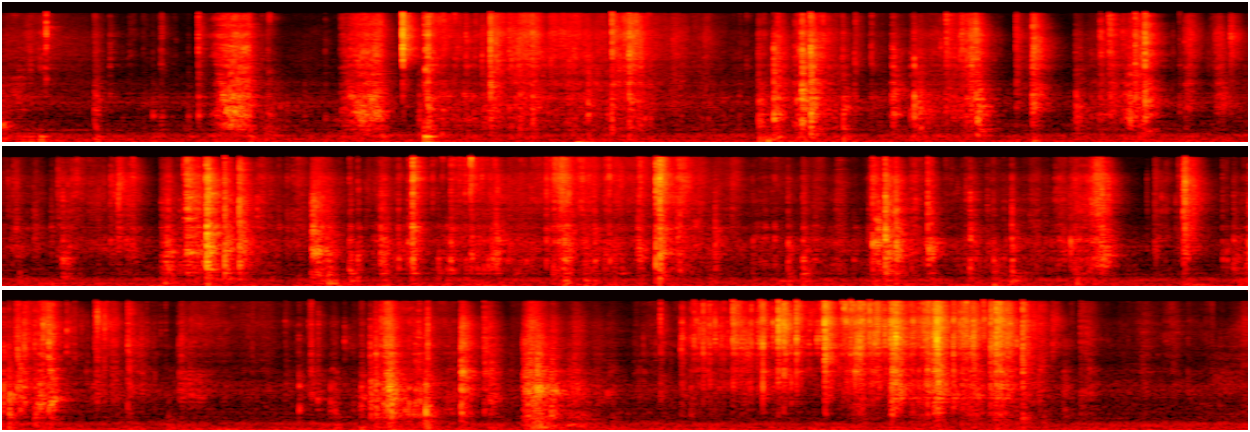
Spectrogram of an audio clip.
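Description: Upper Deck hockey card blaster boxes and packs being opened by hand: cardboard and pack wrappers tearing and crinkling, and cards rubbing and sliding against each other, in irregular bursts, with a longer spell of crinkling near the end.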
